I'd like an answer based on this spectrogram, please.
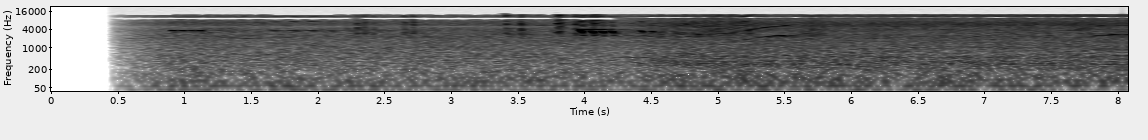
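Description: Riverside ambience: a steady noisy background with birds calling over it. Short chirps come first, then a rapid trill about four seconds in that is the loudest sound, followed by several rising-and-falling whistled calls.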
